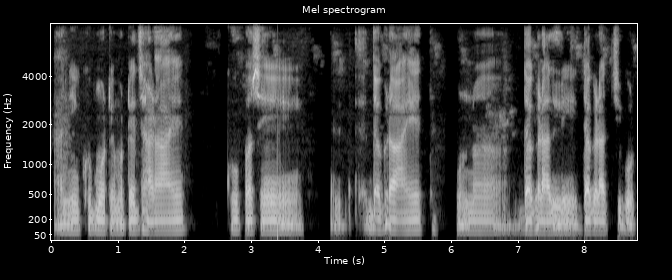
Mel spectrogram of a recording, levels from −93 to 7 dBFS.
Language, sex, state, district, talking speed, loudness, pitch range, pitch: Marathi, male, Maharashtra, Chandrapur, 95 wpm, -17 LUFS, 90-95 Hz, 95 Hz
